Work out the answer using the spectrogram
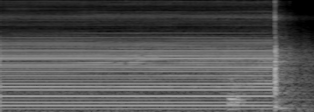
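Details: Submersible pump motor starter energised: loud steady buzzing hum, cutting off with a clunk at switch-off; contactor core faces rusted and not seating cleanly.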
